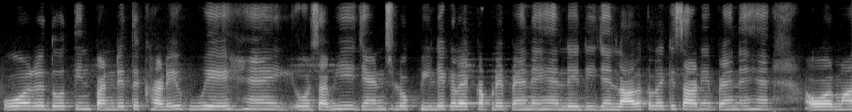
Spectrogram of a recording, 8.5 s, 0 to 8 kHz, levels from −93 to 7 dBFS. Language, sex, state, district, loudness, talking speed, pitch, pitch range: Hindi, female, Madhya Pradesh, Dhar, -19 LUFS, 170 wpm, 220 Hz, 220-225 Hz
